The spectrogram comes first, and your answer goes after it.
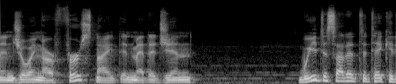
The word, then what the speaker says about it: Medellín: It's not Medellin, it's Medellin.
